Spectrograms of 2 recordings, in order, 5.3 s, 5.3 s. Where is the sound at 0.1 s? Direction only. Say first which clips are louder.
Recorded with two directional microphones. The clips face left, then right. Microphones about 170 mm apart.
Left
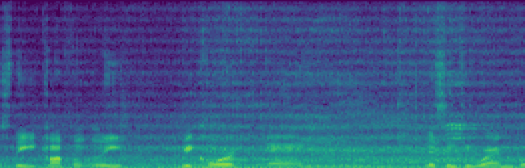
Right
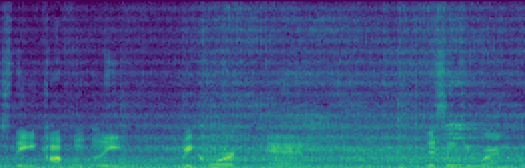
Left 5 dB; 45° left (ahead or behind); by 3.0 s 25° left (ahead or behind).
